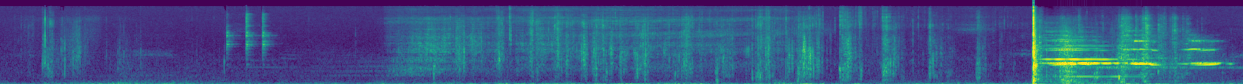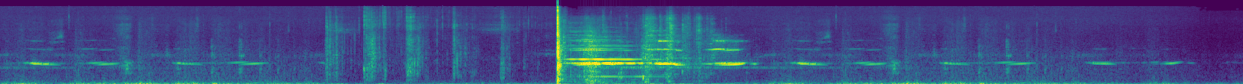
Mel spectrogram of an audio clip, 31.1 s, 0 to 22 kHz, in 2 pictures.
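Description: Black-powder bowling ball cannon fired with a 2.2-ounce charge: a lit fuse hisses and crackles for several seconds, then a sharp boom about 13 s in, followed by a wavering ringing tone lasting a few seconds. A second, matching boom and ringing tone comes about 22 s in.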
